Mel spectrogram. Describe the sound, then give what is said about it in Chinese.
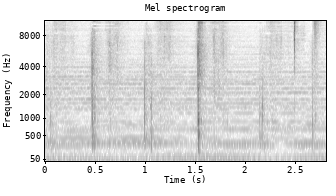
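A lighter clicks repeatedly at a doorway at night as a man tries to light a cigarette, about six sharp, dry snaps at uneven intervals, one noticeably louder than the rest, over a faint steady low hum with no voices. “打火机的声音在门口响起，老小虎站住。”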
